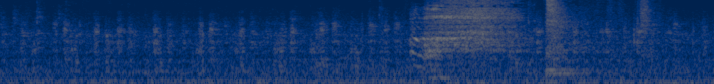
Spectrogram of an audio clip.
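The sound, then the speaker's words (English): Elevator running in its shaft: a steady mechanical rumble with a knocking, grinding texture that holds throughout and swells briefly with a brighter scraping burst in the second half. “Why'd you turn on the elevator? I didn't. Then who? Whoever closed the door to the shaft.”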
